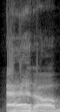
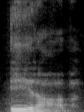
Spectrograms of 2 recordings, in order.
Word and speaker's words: اعراب: بدلتے ہیں، دیکھیے جی یہ جو کسرہ ہے یہ ہے مجہول، جو کہ آواز دے گی اے کی. یہ بن گیا اعراب، اعراب. اور آپ کی اطلاع کا یہ عرض ہے یہی تلفظ اس لفظ کا ٹھیک ہے، یعنی کہ اعراب بجائے کہ ہم اعراب بولیں، یہ لفظ ہے اعراب، اعراب.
